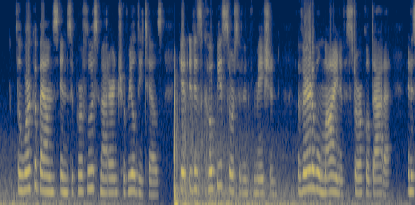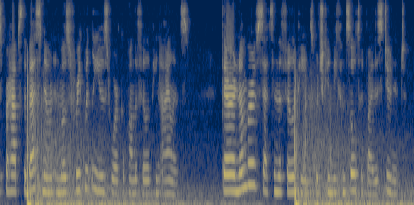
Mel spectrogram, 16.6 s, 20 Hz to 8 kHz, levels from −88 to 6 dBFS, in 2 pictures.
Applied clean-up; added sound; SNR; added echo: none; Explosion; 3 dB; none.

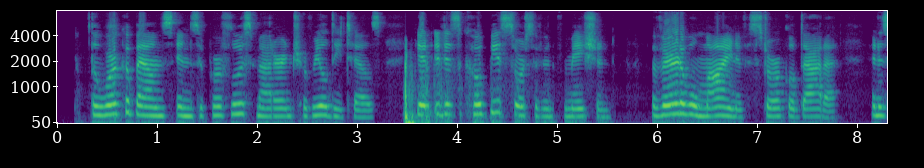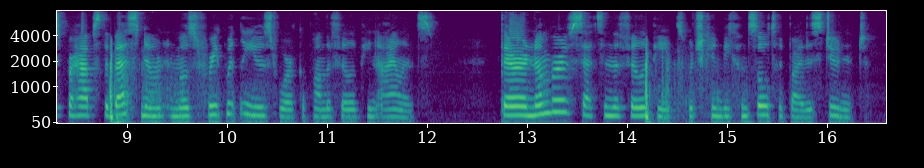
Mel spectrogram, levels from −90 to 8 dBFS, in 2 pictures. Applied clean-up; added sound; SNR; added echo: neural mask model RNNoise.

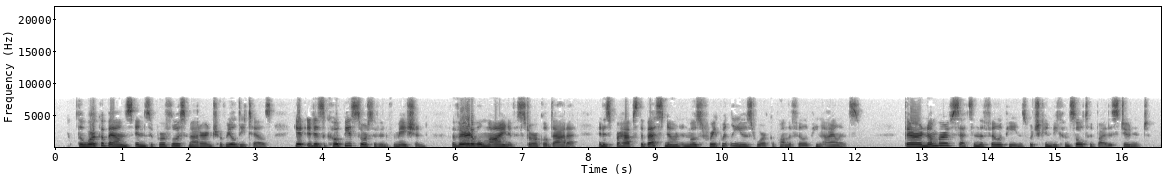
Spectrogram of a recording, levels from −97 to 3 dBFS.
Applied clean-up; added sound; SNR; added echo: none; none; none; none.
